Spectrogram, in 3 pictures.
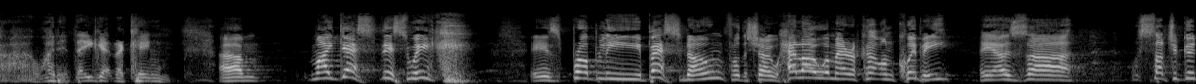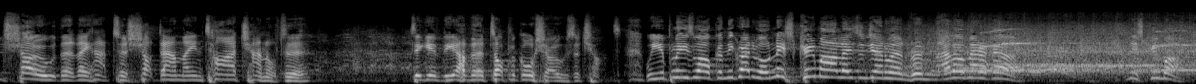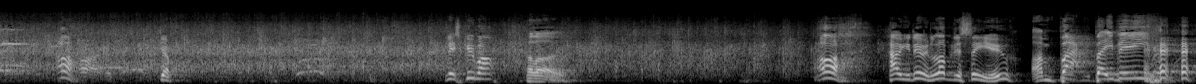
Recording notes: back at the Leicester Comedy Festival for the second week in a row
